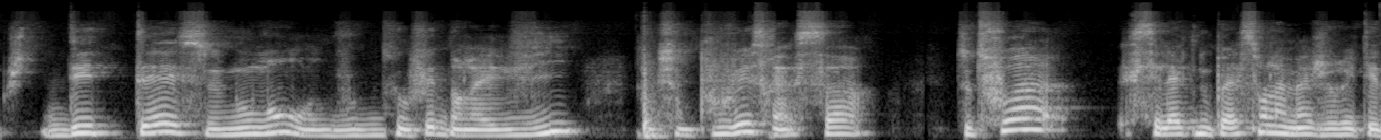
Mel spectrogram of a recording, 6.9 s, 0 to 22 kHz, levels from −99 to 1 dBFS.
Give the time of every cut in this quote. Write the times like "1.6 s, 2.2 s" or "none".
1.9 s, 3.9 s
